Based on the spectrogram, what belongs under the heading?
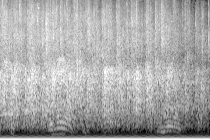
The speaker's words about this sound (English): Look at her, we're clapping for you, boy.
